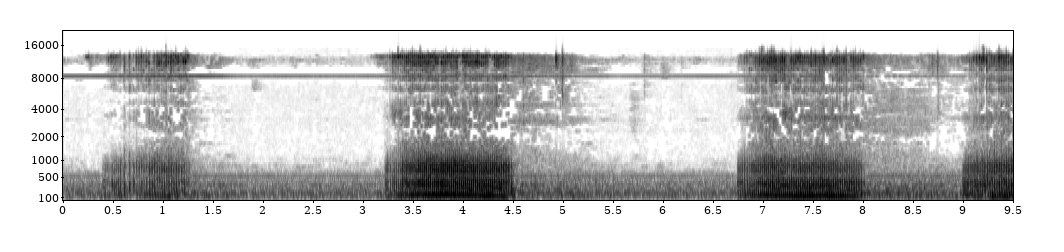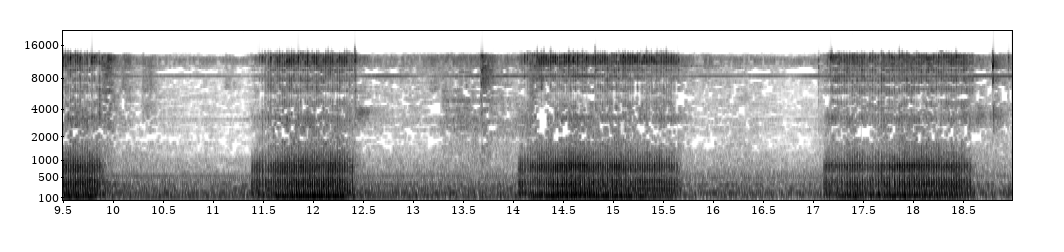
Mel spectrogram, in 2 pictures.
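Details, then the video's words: A domestic cat that loves to sleep below the stove snores while asleep. Seven low, rasping snores come in slow, steady breaths about every three seconds, with quiet gaps between them. "THE SNORING CAT"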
